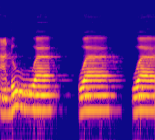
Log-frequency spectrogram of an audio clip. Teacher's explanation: fathatain ini akan kita baca panjangnya dua harakat menjadi aduwa wa wa Jadi dua Har dua harakat jadi kita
